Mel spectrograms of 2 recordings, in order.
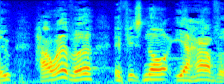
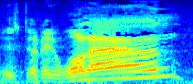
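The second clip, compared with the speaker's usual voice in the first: catchphrase voice; slower than usual. Retold or imitated. Quoting Allo Allo catchphrase.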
